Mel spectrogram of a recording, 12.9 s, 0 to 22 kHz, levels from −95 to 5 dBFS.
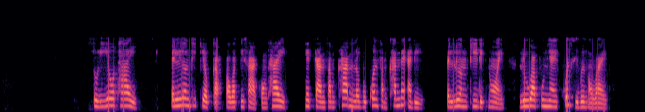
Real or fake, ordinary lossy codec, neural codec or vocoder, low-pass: real; none; none; 5.4 kHz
